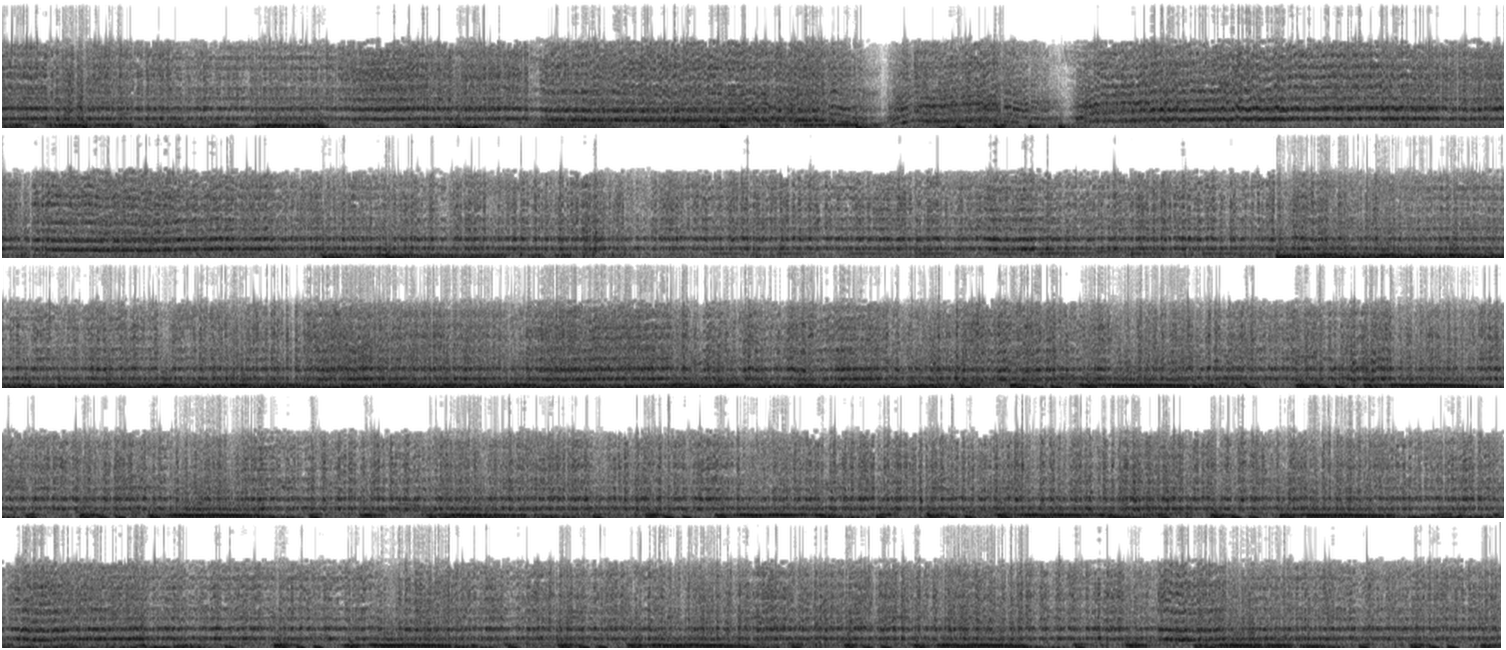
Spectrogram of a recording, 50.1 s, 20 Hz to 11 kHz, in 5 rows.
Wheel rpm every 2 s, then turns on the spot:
240, 230, 200, 110, 220, 220, 230, 230, 230, 230, 230, 220, 220, 220, 230, 230, 230, 240, 230, 230, 230, 230, 230, 230, 230.
none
